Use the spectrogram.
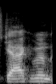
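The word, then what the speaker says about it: Jacobin: For the record, it's Jack, like the name Jack O, and then Bin, like trash bin. – I didn't believe that like he couldn't pronounce Jackman,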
